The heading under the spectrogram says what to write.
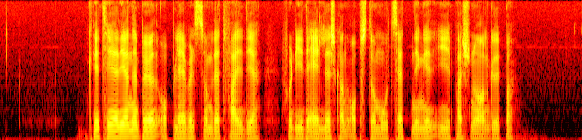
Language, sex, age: Norwegian, male, 37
